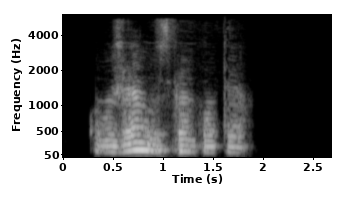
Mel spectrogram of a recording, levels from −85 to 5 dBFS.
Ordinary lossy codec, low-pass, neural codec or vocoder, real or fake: AAC, 24 kbps; 5.4 kHz; codec, 44.1 kHz, 1.7 kbps, Pupu-Codec; fake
